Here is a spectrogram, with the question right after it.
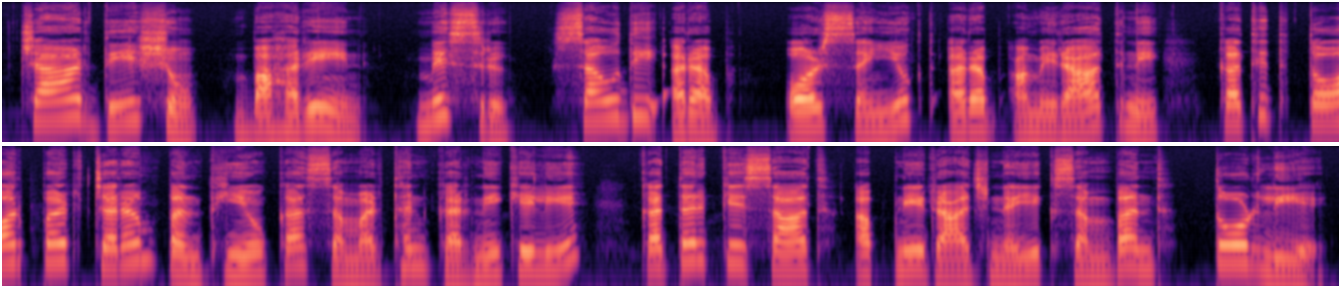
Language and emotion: Hindi, neutral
